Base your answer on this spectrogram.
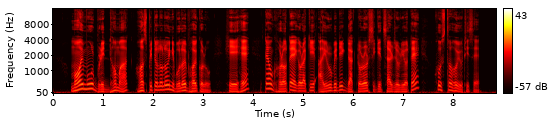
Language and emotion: Assamese, happy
